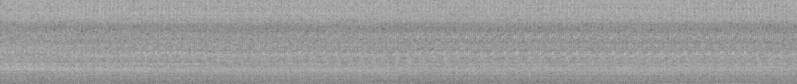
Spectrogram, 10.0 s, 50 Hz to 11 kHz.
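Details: VW Touareg 3.6 FSI cold at idle: dull, irregular rattling knock under a steady hum; cause unclear.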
